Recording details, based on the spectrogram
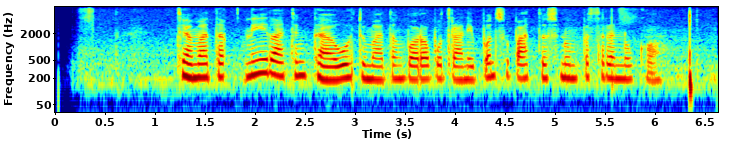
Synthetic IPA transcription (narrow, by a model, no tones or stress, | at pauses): d̥ʒ̥ä̤mad̪̥a̤k̚nilad̥ʒ̥ə̤ŋd̪̥ä̤wʊhd̪̥ṳmat̪əŋpɔɾɔput̪ɾanipʊnsupahd̪̥ɔ̤snumpəsɾənukɔ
